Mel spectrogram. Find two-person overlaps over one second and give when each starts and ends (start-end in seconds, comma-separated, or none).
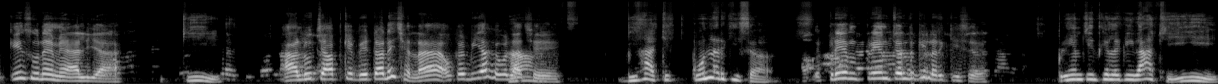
none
